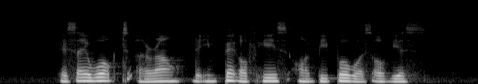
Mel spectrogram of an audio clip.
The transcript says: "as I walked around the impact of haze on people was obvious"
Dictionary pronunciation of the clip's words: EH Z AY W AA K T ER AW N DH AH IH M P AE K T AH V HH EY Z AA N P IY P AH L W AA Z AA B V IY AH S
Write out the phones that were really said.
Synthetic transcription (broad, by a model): EH S AY W AA K T ER AW N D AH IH M P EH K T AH F HH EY S AA N P IY P AH L W AA S AA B V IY AH S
